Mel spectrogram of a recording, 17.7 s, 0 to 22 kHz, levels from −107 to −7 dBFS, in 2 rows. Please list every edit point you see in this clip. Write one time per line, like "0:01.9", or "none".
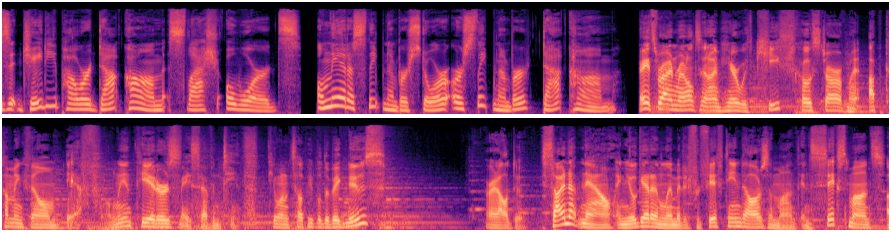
0:06.2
